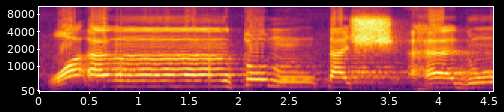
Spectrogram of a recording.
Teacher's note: nun mati bertemu dengan huruf ta, proses ikhfa-nya 2 sampai 3 ketukan paling tidak.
